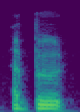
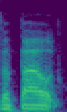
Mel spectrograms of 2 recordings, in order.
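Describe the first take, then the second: First: "a boot" with an oo vowel in place of ow; "a boot" as the Canadian pronunciation of about. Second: Said in the usual way. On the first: Shown as a demonstration. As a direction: say "a boot" to rhyme with toot. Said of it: "I've noticed Canadians say". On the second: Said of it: "instead of".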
